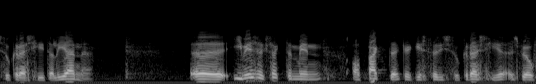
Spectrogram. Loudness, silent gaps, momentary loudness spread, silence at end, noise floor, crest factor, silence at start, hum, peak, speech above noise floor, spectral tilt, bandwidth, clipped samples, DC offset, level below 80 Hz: -28 LUFS; none; 11 LU; 0 s; -58 dBFS; 16 dB; 0 s; none; -14 dBFS; 30 dB; -7.5 dB/octave; 5.4 kHz; under 0.1%; under 0.1%; -64 dBFS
